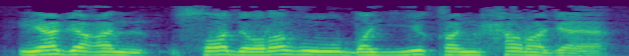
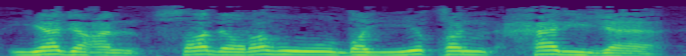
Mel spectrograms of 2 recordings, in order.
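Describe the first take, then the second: First: Said in the usual way. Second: حرجا said "harijaa", an i after the r; kasra on raa. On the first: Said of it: "قرأ قالون بكسر الراء". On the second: Shown as a demonstration. Teacher demonstrating Qalun's reading, حرجا with kasra on raa. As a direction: turn the raa of حرجا into ri, not ra. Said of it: "قرأ قالون بكسر الراء هكذا".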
